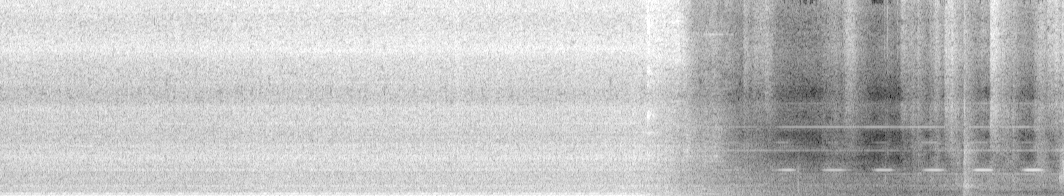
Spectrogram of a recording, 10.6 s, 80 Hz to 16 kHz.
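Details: 2002 Isuzu Trooper LS, 3.5 V6 (6VE1) with 4L30E transmission, after alternator replacement fixed stalling and drivability issues: even, steady idle with no stumbles or surging for six seconds, then a clean shutdown; the engine is running healthy.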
